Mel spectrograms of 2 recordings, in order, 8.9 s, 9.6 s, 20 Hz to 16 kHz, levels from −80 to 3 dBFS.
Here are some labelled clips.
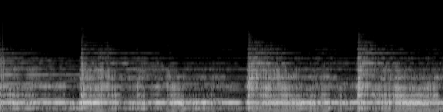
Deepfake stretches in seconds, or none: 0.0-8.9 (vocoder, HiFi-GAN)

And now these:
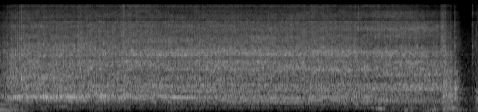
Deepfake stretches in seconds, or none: 0.0-9.6 (autoencoder, DAC-VAE)

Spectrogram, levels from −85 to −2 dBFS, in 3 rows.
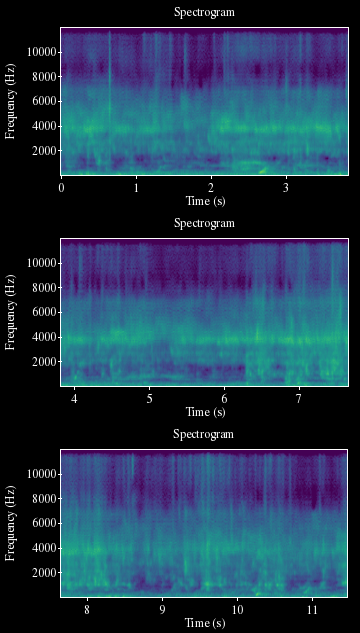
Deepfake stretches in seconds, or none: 0.0-11.5 (vocoder, Vocos)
